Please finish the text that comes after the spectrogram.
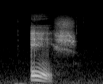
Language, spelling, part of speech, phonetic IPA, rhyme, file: Hungarian, és, conjunction, [ˈeːʃ], -eːʃ, Hu-és.ogg
- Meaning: and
